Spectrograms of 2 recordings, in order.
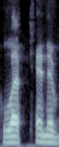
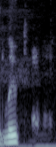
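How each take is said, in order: First: "lieutenant" said as lef-tenant; British lieutenant. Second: "lieutenant" said as loo-tenant; American lieutenant. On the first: Comparing regional pronunciations, British lef-tenant. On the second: Comparing regional pronunciations, American loo-tenant. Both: Shown as a demonstration. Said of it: "It may be just a weird thing, like lieutenant versus lieutenant".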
